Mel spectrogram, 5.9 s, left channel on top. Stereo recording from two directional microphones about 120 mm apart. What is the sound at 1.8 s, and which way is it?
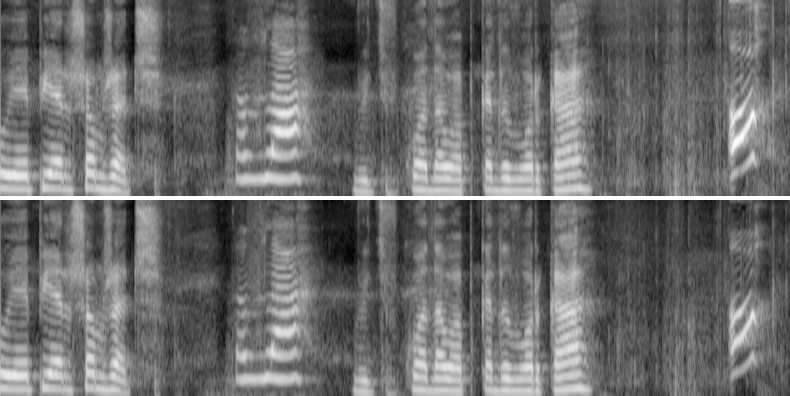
Speech, 70° right (ahead or behind).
